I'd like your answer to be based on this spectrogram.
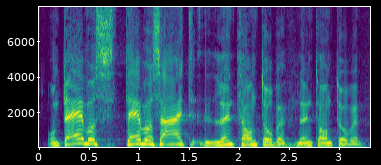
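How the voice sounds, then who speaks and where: Swiss-accented preacher with a high voice. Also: male voice, big pitch swings, moderate pace, a bit bright. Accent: Swiss German. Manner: colloquial, emphatic, repetitive. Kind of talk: sermon.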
